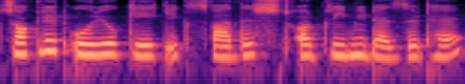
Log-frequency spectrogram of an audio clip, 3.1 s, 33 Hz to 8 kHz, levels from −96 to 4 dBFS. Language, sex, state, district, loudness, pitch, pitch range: Hindi, female, Himachal Pradesh, Shimla, -19 LUFS, 215 Hz, 200-230 Hz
